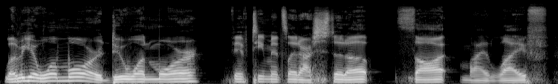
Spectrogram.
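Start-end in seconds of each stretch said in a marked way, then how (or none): 0.0-2.0 high, insistent boast; mock cocky kid wanting more; drunken bravado. Eighth grader six shots in, mock bravado.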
